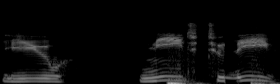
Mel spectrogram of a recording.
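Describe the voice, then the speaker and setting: A man's voice: on the high side, drawn-out words, bright, forceful tone, heavily acted, poor audio. A man voicing a threatening unseen dweller in the darkness, terse and menacing, in a tabletop game.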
